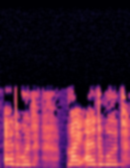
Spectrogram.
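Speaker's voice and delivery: high-pitched pleading cry; anguished high woman's plea; imploring. A narrator's reading. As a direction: call out to a beloved, high and desperate. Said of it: "implored Jane".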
